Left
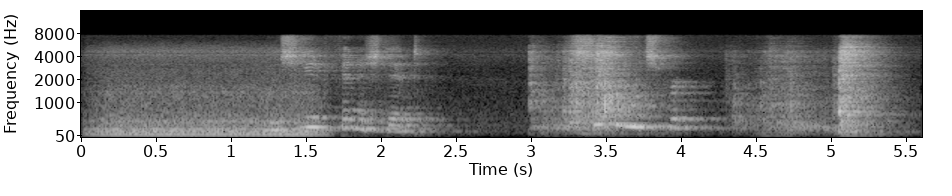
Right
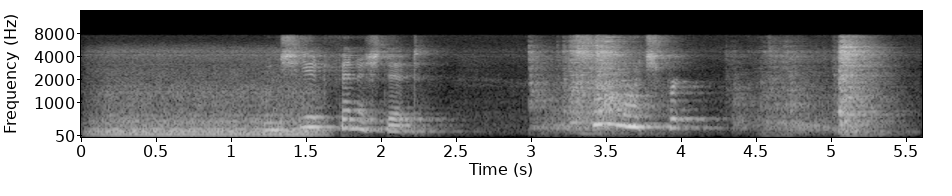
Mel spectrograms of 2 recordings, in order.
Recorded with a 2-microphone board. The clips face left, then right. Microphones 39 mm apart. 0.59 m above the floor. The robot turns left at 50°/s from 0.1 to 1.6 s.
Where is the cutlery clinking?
20° left (ahead or behind), 2 m.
